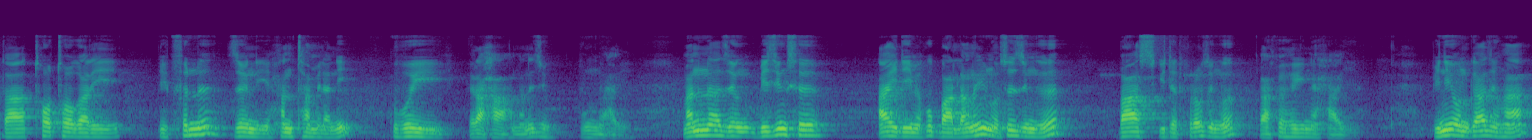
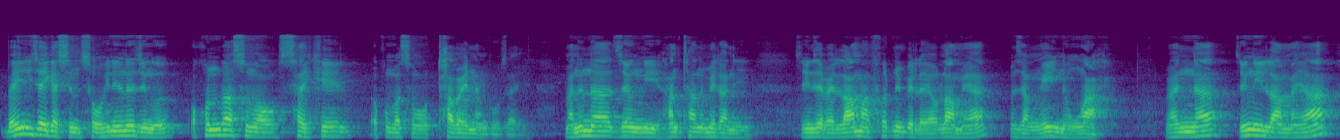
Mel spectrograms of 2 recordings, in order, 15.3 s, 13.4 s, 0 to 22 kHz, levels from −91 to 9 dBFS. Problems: none marked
